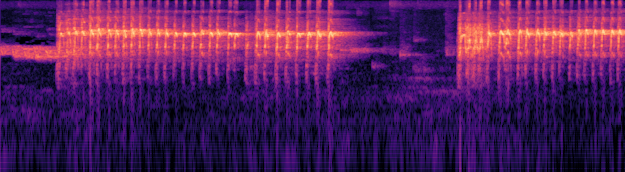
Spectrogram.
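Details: Grey-cheeked bulbul singing continuously and energetically, recorded to train or lure other grey-cheeked bulbuls: a brief whistled note, then long streams of fast, rattling, buzzy notes, pausing once before the chatter resumes.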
